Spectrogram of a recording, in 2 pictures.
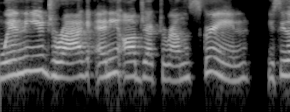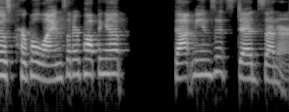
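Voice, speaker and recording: A woman speaks at a moderate pace with a fairly high pitch and a bright, sharp tone. The background is quiet. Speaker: social media trainer. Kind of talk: webinar tutorial. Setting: online webinar. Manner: casual, filler-heavy.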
